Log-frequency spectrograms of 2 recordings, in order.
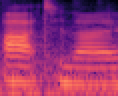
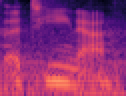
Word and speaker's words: Athena: Athena. That's how I'll pronounce it. It's not Athena, it's Athena.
